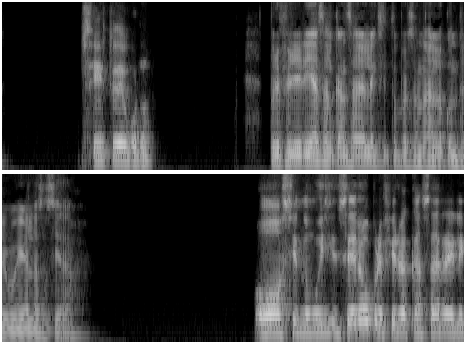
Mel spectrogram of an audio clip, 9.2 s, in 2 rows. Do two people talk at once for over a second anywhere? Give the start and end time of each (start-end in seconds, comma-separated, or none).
none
